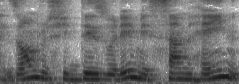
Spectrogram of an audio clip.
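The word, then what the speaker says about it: Samhain: je suis désolé mais Sam ha que vous pouvez aussi prononcer sawin c'est pas le 31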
